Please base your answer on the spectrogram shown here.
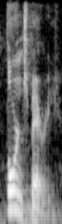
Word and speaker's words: Thornsberry: And I kept telling everybody, I'm like, guys, my last name is pronounced Thornsberry, not hey, faggot, pass the ball.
